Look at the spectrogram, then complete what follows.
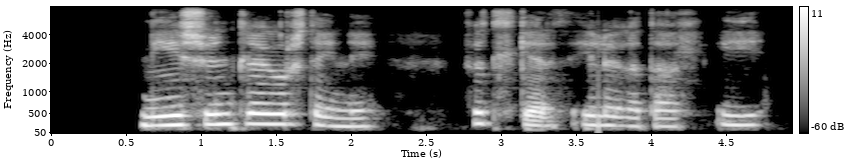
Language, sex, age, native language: Icelandic, female, 13, Icelandic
